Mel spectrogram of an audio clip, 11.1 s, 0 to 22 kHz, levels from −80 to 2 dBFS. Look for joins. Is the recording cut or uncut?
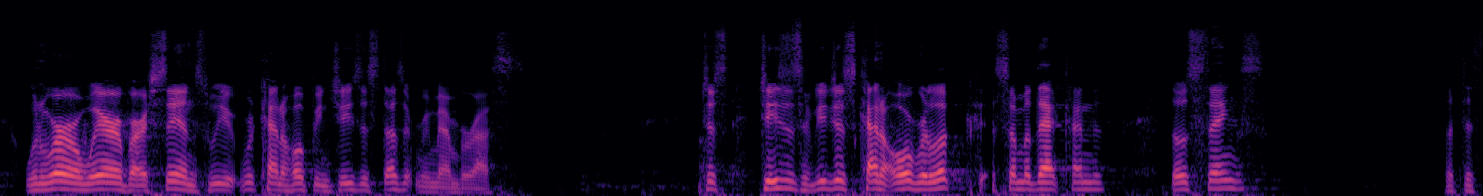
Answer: cut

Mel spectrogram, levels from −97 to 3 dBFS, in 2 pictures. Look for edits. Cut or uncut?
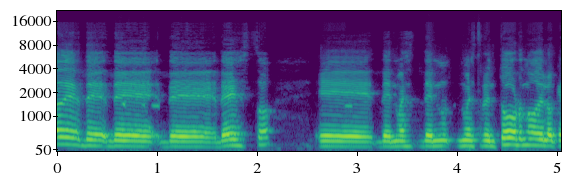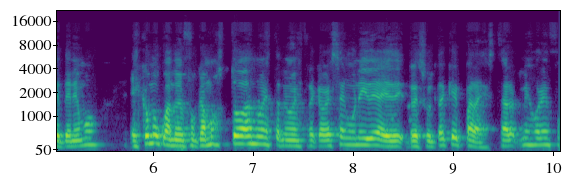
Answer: uncut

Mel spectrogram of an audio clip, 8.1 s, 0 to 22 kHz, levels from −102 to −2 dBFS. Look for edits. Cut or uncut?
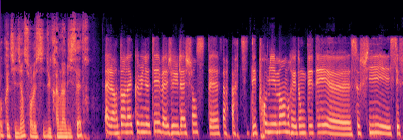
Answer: uncut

